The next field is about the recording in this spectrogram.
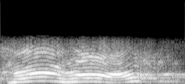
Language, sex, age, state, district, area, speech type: Hindi, female, 60+, Bihar, Begusarai, rural, conversation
